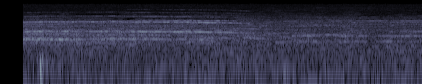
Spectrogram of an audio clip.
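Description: A concert crowd cheering, with many high-pitched screams held over a dense roar. It cuts in suddenly just after the start and eases slightly after a couple of seconds.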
